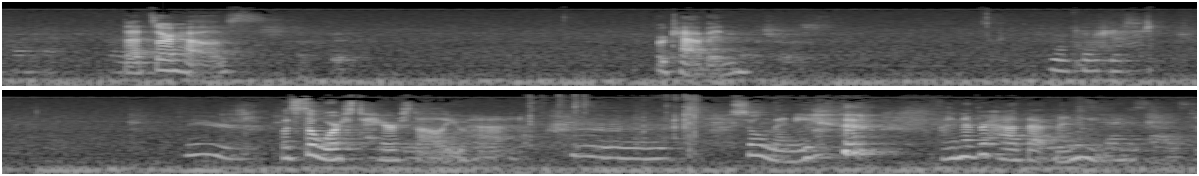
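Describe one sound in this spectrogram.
Two young women talk with animation close by.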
